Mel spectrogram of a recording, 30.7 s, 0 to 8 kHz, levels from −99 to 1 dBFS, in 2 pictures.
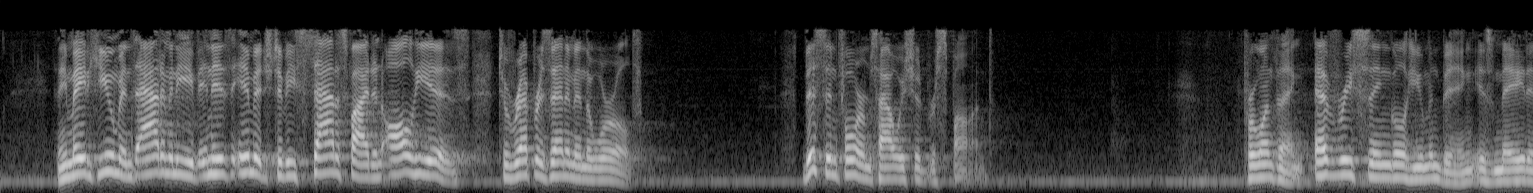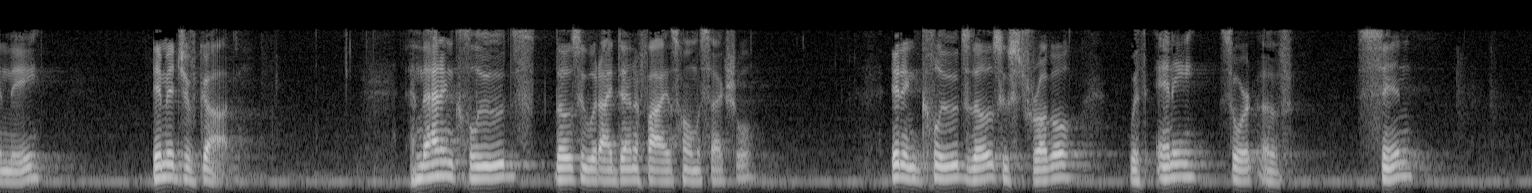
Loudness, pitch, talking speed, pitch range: -27 LUFS, 130 Hz, 120 wpm, 120-155 Hz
